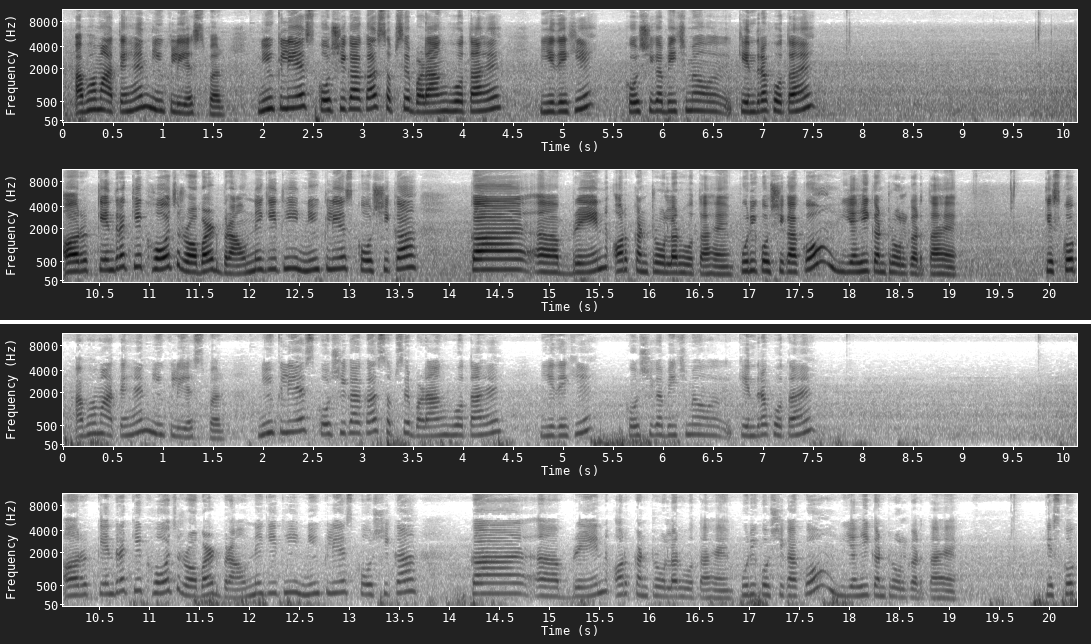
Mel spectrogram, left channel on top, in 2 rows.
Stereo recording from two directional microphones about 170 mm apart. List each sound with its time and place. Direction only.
0.1 s speech: 20° left (ahead or behind)
10.1 s speech: 20° left (ahead or behind)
